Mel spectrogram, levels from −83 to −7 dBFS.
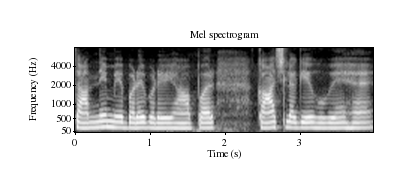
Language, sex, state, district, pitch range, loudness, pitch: Hindi, female, Chhattisgarh, Bastar, 175-185 Hz, -13 LUFS, 180 Hz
